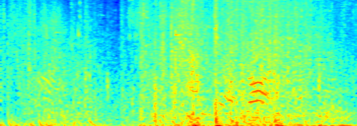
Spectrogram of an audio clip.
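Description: Gunfire in the police video game FivePD, with a few loud, sharp bursts clustered near the middle over a constant bed of game noise.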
